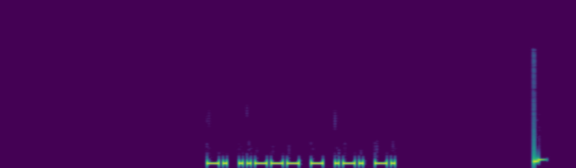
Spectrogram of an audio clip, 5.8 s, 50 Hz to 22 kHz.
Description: Morse code, heard as a keyed tone, about 30 wpm, 700 Hz. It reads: N2TRN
